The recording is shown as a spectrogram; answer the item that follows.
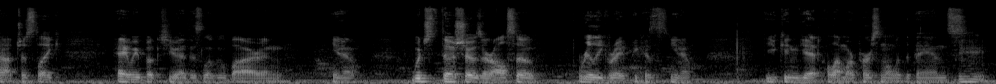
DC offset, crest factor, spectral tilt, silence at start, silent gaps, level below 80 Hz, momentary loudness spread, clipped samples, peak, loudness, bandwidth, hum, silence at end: under 0.1%; 20 dB; -5 dB/octave; 0 s; none; -50 dBFS; 16 LU; under 0.1%; -16 dBFS; -35 LUFS; 16 kHz; none; 0 s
